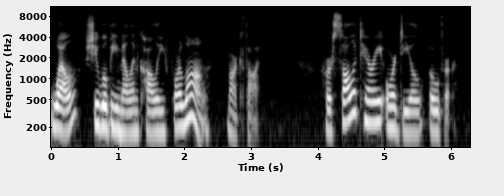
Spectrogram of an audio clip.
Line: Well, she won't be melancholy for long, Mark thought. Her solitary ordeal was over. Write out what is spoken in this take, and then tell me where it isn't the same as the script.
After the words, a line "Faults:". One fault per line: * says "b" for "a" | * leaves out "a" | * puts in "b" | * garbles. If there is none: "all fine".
Well, she will be melancholy for long, Mark thought. Her solitary ordeal over.
Faults:
* says "will" for "won't"
* leaves out "was"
